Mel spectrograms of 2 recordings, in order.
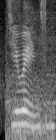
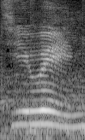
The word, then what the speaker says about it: Zhiyun: Zhiyun, Zhiyun. So this is the correct pronunciation for Zhiyun.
